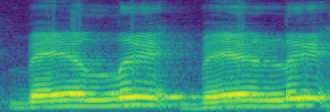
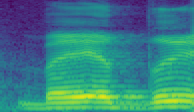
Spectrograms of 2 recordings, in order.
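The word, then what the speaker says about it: بيض: ഹാദാ ബേദ് എന്നാൽ കോഴിമുട്ട എന്നാണ്. അതിൻ്റെ പ്രൊണൗൺസിയേഷൻ ബേള് എന്നുമല്ല. ചില ആളുകൾ പറയാറുണ്ട് മലയാളത്തിൽ വിവർത്തനം കാണുമ്പോൾ ബേള്, തെറ്റാണത്. ബേള് എന്നും പറയൂല, ബേദ് എന്നാണ് പറയുക.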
